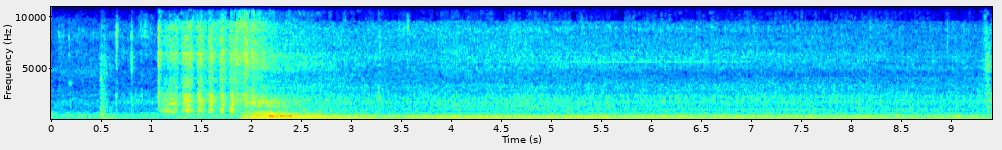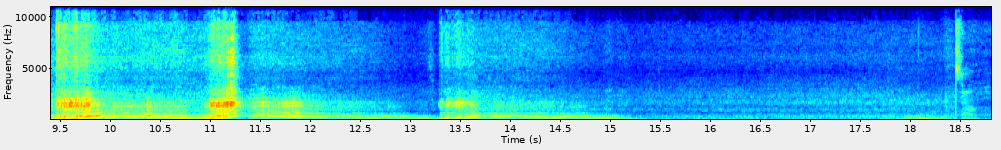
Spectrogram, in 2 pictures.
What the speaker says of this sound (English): Let's do a startup so we can listen to it.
